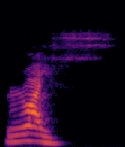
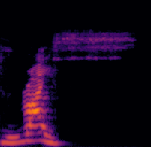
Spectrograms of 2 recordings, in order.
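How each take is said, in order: First: The word ends with a clear s sound. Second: The same.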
